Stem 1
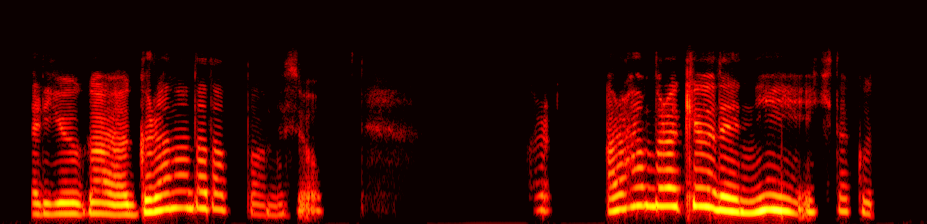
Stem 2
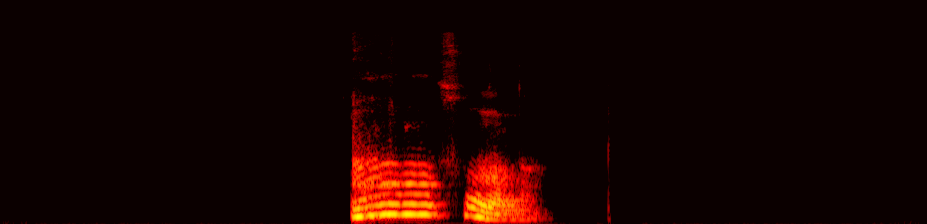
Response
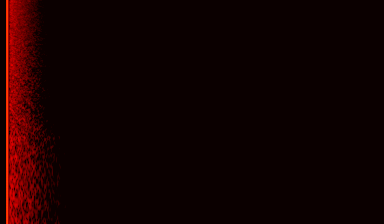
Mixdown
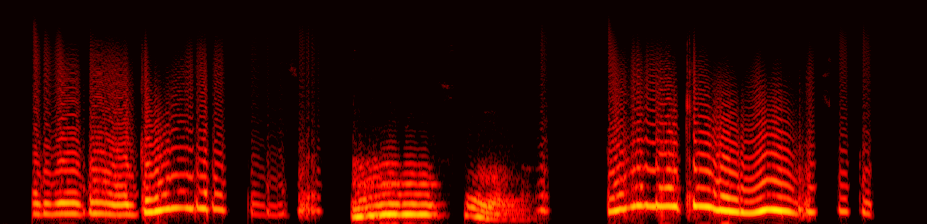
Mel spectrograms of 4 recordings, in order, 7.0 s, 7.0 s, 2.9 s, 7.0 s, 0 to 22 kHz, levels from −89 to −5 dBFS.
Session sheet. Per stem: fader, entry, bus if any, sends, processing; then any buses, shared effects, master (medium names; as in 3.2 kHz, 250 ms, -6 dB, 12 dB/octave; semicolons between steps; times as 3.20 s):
-12.5 dB, 0.00 s, no send, square wave that keeps the level; high-pass 140 Hz 12 dB/octave; gate with hold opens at -49 dBFS
-1.0 dB, 0.00 s, no send, auto duck -11 dB, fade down 1.10 s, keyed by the first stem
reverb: none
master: low-pass that closes with the level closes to 2 kHz, closed at -31 dBFS; peaking EQ 2.4 kHz -12 dB 2.8 oct; waveshaping leveller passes 1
